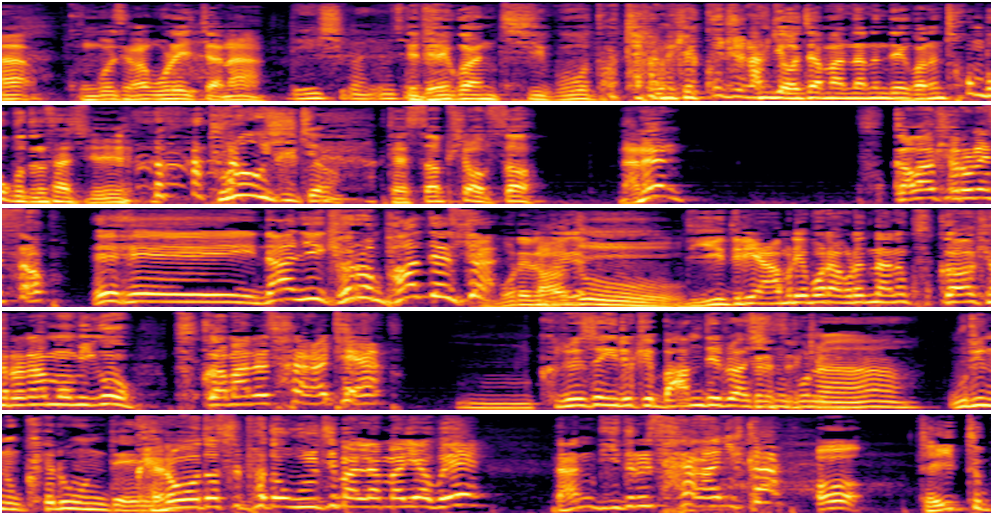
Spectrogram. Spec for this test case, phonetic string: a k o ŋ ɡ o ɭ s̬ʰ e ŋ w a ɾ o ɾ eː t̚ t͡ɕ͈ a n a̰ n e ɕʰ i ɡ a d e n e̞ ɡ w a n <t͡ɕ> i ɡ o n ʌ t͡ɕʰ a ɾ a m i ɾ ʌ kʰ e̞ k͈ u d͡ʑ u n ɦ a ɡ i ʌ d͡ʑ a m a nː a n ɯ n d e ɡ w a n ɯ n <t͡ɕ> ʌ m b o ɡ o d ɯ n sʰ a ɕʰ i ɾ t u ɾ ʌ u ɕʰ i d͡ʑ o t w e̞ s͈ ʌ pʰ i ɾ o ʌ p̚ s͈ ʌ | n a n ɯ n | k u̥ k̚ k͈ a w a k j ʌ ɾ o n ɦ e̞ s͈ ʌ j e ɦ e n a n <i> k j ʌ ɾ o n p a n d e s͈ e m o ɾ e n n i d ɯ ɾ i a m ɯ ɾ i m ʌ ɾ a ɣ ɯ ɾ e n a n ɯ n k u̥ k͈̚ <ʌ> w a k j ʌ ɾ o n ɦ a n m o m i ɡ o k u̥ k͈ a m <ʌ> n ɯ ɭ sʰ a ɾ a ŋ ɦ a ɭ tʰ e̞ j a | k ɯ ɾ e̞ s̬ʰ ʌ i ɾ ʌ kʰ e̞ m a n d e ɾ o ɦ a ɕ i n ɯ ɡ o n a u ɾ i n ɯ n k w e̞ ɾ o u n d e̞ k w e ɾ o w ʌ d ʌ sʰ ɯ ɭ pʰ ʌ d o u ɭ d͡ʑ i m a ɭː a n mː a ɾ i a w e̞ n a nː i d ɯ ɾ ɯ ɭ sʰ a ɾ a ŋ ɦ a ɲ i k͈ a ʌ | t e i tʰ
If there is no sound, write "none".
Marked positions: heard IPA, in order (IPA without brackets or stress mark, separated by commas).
t͡ɕʰ, t͡ɕʰ, i, a, a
